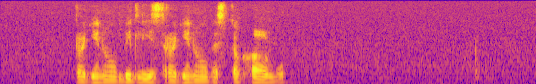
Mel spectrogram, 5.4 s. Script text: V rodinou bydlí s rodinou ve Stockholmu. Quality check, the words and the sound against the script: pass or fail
pass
